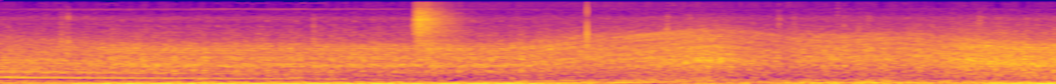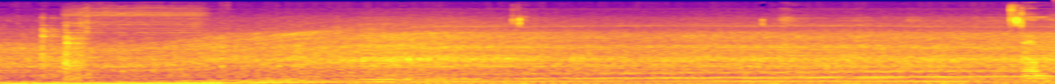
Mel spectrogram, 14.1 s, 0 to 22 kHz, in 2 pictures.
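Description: A 240-horsepower tractor engine in the Farming Simulator 22 video game droning continuously, its pitch sliding down and then climbing again as it labours, with a brief hiss and a louder surge midway.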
